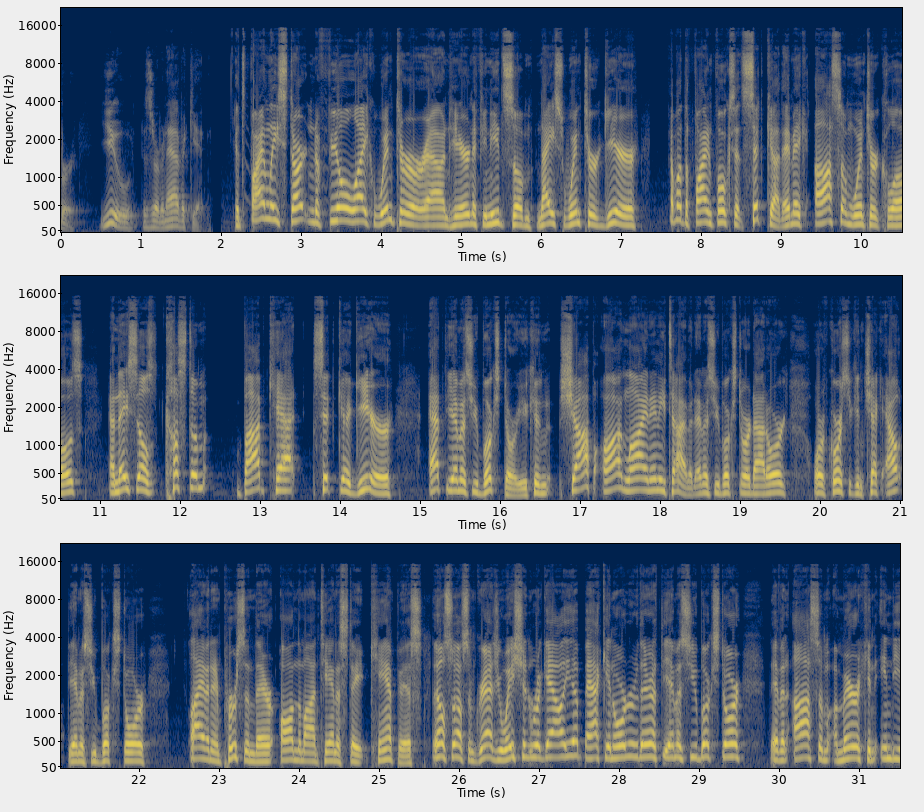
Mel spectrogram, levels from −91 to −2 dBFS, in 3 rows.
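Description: No technical faults can be heard anywhere in this speech recording, and the signal stays stable and intact throughout.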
